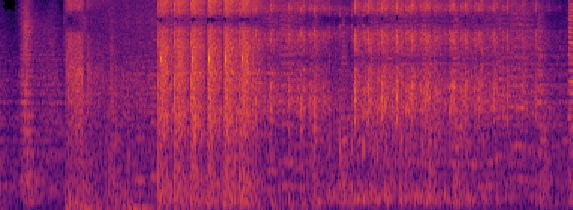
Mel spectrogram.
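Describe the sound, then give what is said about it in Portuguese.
Rapid bursts of gunfire and machine-gun rattle echo from a distance, dense and continuous, from a battle around a besieged city where General Paulus's forces were encircled, with a low rumble underneath and no speech; the battle sounds begin to move away. “deixando suas forças prostradas, imponentes, enquanto os sons das batalhas começavam a se distanciar.”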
